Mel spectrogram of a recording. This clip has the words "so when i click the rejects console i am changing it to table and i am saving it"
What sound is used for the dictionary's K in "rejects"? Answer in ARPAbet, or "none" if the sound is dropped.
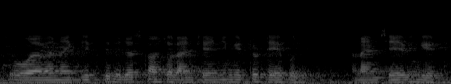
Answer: none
